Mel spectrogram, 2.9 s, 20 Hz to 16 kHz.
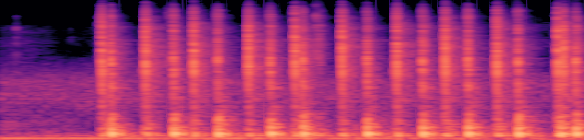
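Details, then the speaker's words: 1997 Craftsman II riding mower, 13.5 hp Tecumseh, with a no-crank electrical fault: starter solenoid jumped directly from a battery jumper gives sharp, evenly spaced clicks, about five per second, no motor turning; it clicks over, not heard before. Normal solenoid. "yep so solenoid works I mean at least it it clicks over which is what you would expect it to do so uh we weren't hearing that before so I do know for the most part this works"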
